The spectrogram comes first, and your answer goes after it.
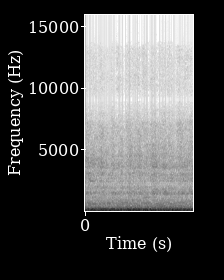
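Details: Carbureted vehicle being worked on (a '72 C-10, Tahoe or '53 Bel Air), just started after sitting. It is said not to like running cold and needs to air up. Steady, even low idle rumble with no knocks, misses or surges.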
